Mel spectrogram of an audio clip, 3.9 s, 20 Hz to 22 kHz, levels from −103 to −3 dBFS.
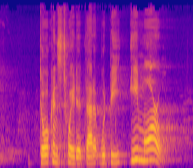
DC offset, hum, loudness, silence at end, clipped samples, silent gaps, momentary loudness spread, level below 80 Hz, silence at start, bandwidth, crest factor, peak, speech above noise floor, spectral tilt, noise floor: under 0.1%; none; -23 LUFS; 0.35 s; under 0.1%; none; 9 LU; -72 dBFS; 0.8 s; 19 kHz; 18 dB; -8 dBFS; 33 dB; -4 dB/octave; -56 dBFS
